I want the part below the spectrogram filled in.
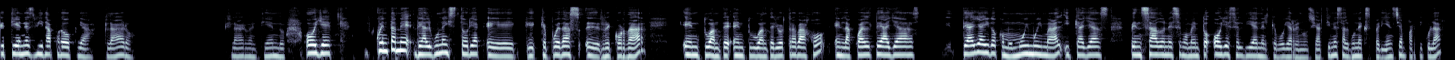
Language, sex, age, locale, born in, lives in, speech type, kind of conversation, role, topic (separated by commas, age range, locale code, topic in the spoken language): Spanish, female, 50-54, es-MX, Mexico, Mexico, conversation, podcast, host, ¿Cómo equilibras el trabajo y tu vida personal?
